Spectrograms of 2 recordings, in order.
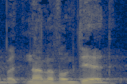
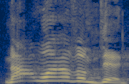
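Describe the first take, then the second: First: Said in the usual way. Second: Much higher and louder, hammering one; the preacher pounds the point a second time; loud preaching. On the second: Shown as a demonstration. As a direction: shout the repeat to drive it home.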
